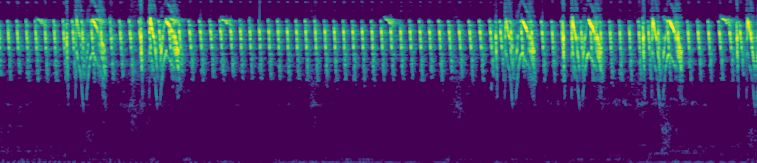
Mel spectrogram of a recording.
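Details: Sunda bush warbler (ciblek gunung) in ngebrem variation, recorded as training material for contest birds: a continuous fast high rattle, with clusters of swooping whistled notes around one to two seconds and again from five to seven seconds.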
